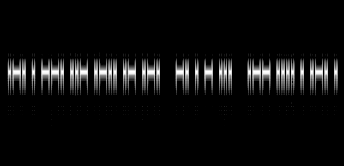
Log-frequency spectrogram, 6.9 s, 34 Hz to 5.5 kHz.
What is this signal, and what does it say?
Morse code, heard as a keyed tone, about 25 wpm, 600 Hz. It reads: REGULAR NETS WHERE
